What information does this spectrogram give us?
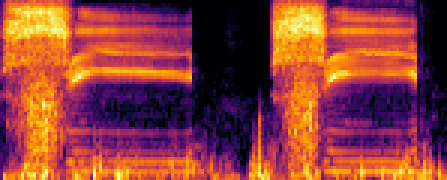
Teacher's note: इसको मुंह भर के निकालेंगे, जबान के बीच से मुंह भर के हवा के साथ, भारी आवाज़ के साथ, शीन, शीन। शुरू में आप थोड़ी निकालेंगे, 10% निकलेगी, 20% निकलेंगी, लेकिन आप मशक करेंगे, इसकी प्रैक्टिस करेंगे तो ये पूरी शीन सही तरीके से अदा हो जाएगी।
